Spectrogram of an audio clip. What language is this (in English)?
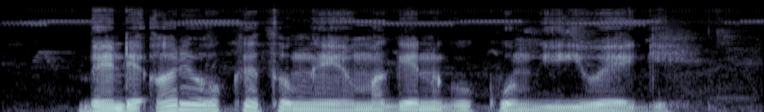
Luo (Kenya and Tanzania)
